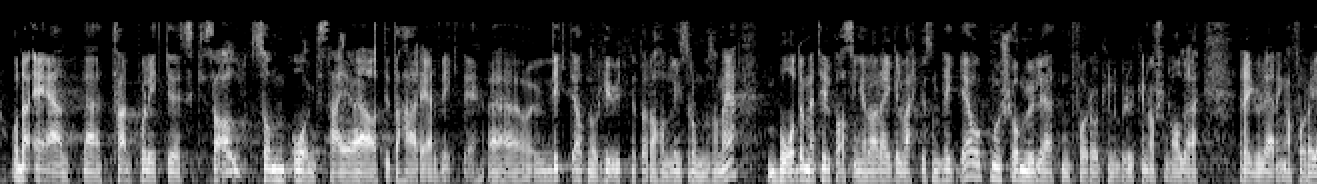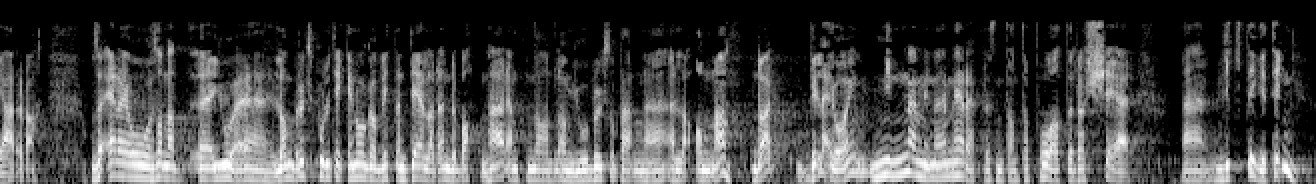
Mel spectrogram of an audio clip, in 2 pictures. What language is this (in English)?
Norwegian Nynorsk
